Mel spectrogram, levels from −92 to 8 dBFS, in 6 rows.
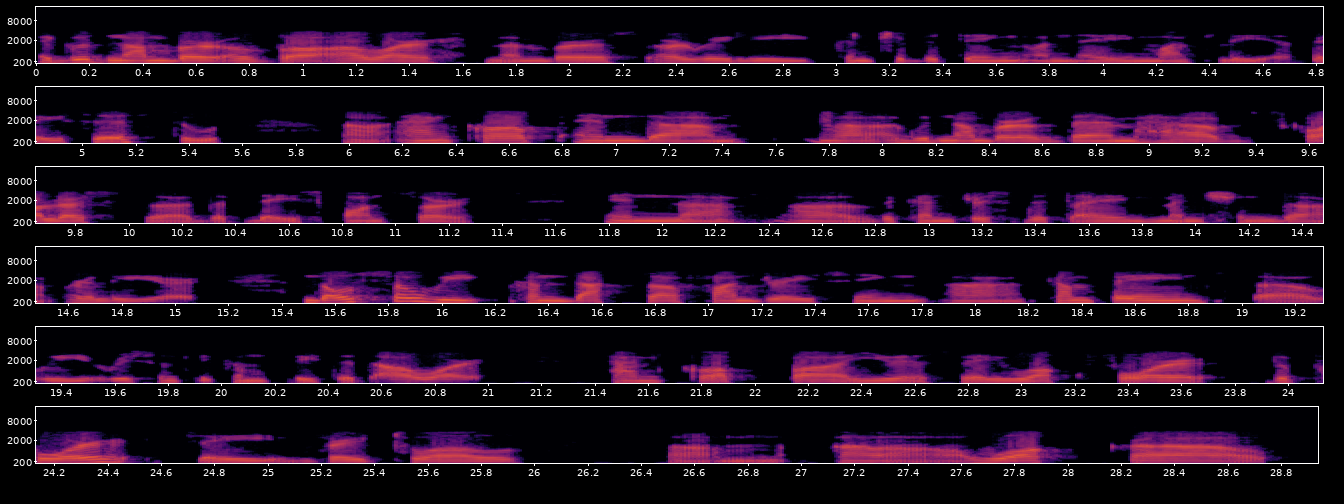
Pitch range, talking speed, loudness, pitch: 120-130 Hz, 145 wpm, -37 LUFS, 125 Hz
